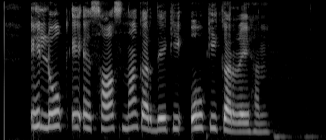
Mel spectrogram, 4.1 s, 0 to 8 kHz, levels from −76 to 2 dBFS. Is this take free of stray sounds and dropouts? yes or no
yes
